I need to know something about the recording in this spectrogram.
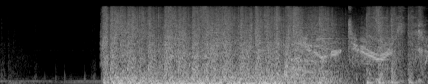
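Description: Rapid gunshots crack out close by.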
